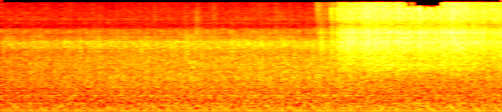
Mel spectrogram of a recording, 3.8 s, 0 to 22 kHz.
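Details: 2004 International 4300 with DT466 diesel, idling after alternator and battery replacement: steady even low rumble, no knocks, misses or squeals; charging much better, not overcharging, engine runs smoothly.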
